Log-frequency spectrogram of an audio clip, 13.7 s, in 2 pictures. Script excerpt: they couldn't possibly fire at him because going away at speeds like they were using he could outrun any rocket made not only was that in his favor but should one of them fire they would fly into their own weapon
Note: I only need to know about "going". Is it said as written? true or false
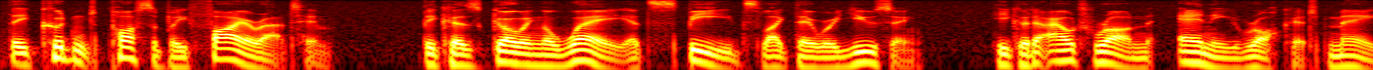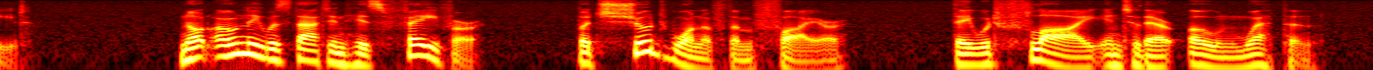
true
